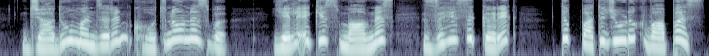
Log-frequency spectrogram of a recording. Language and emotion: Kashmiri, surprised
